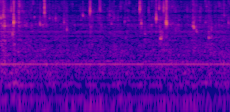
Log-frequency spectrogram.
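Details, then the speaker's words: SUNSUN HBL hang-on aquarium filter with the output valve opened too far: irregular watery gurgles and drips over a faint pump hum as the pump starves and sucks air. "Gradually, it will make a sound . This sound is when the water can't come out, so it will make a sound,"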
